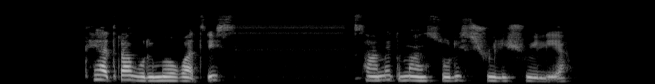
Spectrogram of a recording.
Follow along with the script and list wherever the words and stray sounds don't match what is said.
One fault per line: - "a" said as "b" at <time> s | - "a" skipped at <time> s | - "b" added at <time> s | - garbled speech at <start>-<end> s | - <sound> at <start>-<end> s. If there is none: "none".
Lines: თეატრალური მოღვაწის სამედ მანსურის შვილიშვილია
none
